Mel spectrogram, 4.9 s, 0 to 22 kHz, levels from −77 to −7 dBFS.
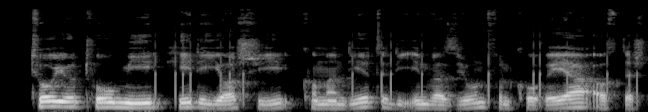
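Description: A train of clicks runs from 1.16 s to 4.78 s: around twenty near-identical pulses, 4.7 per second at an uneven pace, ticking through the speech and its pauses and peaking about 10 dB above it, likely from electrical interference or a faulty connection or power supply.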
